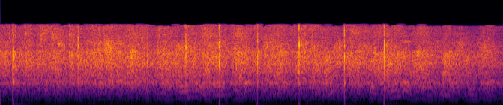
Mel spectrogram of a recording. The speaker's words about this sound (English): please let's give another round of applause for all three of our speakers.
